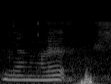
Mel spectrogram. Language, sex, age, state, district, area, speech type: Malayalam, female, 45-60, Kerala, Malappuram, rural, spontaneous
